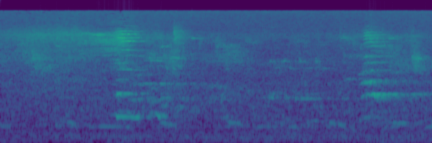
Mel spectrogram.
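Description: A peacock rattles its fanned tail feathers.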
